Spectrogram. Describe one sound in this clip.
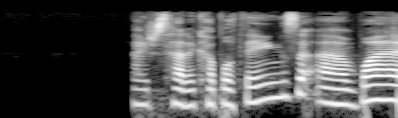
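A woman speaks calmly into a microphone, heard over a room's loudspeakers.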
